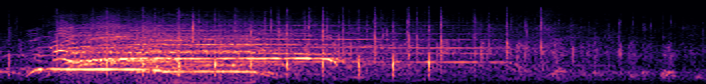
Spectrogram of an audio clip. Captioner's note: attendees cheering and clapping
